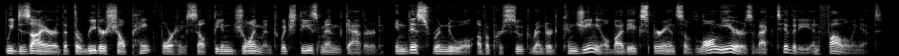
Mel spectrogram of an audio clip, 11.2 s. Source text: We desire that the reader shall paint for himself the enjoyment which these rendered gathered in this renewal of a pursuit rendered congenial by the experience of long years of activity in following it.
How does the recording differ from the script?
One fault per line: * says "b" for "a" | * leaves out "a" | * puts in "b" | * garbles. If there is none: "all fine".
* says "men" for "rendered"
